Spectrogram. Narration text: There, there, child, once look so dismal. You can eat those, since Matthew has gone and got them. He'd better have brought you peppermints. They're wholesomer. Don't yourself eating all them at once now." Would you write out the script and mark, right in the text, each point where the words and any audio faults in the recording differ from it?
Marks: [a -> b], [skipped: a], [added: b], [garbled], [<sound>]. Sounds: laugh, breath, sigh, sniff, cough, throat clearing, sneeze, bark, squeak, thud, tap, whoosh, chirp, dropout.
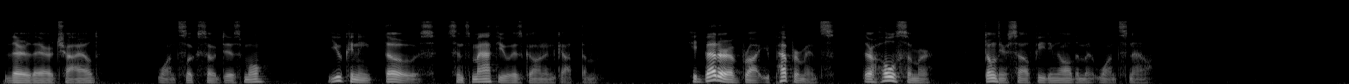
There, there, child, once look so dismal. You can eat those, since Matthew has gone and got them. He'd better have brought you peppermints. They're wholesomer. Don't yourself eating all them at once now."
